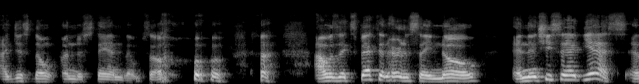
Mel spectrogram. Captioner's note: laughs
